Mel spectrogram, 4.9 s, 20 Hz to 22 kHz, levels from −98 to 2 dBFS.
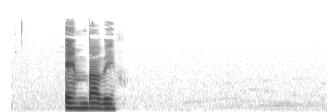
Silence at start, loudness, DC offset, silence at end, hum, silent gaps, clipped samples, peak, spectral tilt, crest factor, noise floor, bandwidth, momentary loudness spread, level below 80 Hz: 1 s; -25 LUFS; under 0.1%; 3.2 s; none; none; under 0.1%; -6 dBFS; -6.5 dB/octave; 24 dB; -79 dBFS; 10.5 kHz; 9 LU; -80 dBFS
